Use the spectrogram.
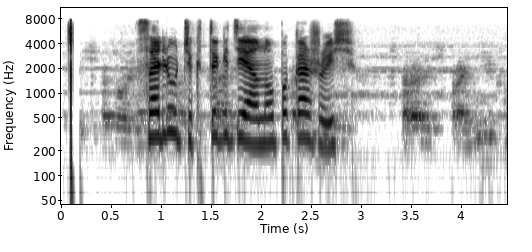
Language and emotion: Russian, neutral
